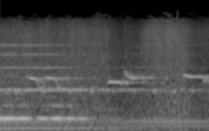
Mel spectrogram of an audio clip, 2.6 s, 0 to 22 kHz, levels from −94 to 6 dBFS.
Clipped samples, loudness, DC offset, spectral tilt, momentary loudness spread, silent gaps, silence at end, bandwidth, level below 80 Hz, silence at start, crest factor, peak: under 0.1%; -31 LUFS; under 0.1%; -3 dB/octave; 7 LU; none; 0 s; 14.5 kHz; -56 dBFS; 0 s; 14 dB; -18 dBFS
